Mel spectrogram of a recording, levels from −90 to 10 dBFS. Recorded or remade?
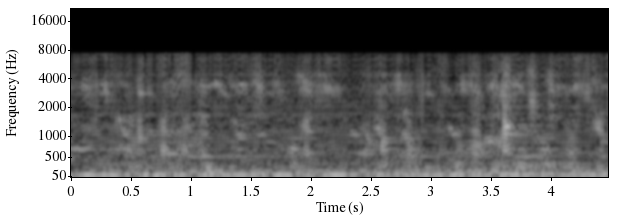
remade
